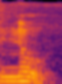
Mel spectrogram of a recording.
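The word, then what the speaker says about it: know: उच्चारित हो रहा है ना, ज। अब इसे नो, के एन ओ डब्ल्यू क्या बोलते हैं, नो बुलाते हैं, के क्या है साइलेंट है।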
